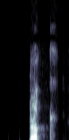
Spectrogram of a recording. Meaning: 1. hick, country bumpkin, yokel 2. rube
- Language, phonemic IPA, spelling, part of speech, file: French, /pluk/, plouc, noun, LL-Q150 (fra)-plouc.wav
